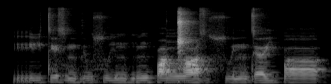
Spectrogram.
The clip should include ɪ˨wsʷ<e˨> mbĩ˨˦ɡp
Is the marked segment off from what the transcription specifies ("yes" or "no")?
yes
